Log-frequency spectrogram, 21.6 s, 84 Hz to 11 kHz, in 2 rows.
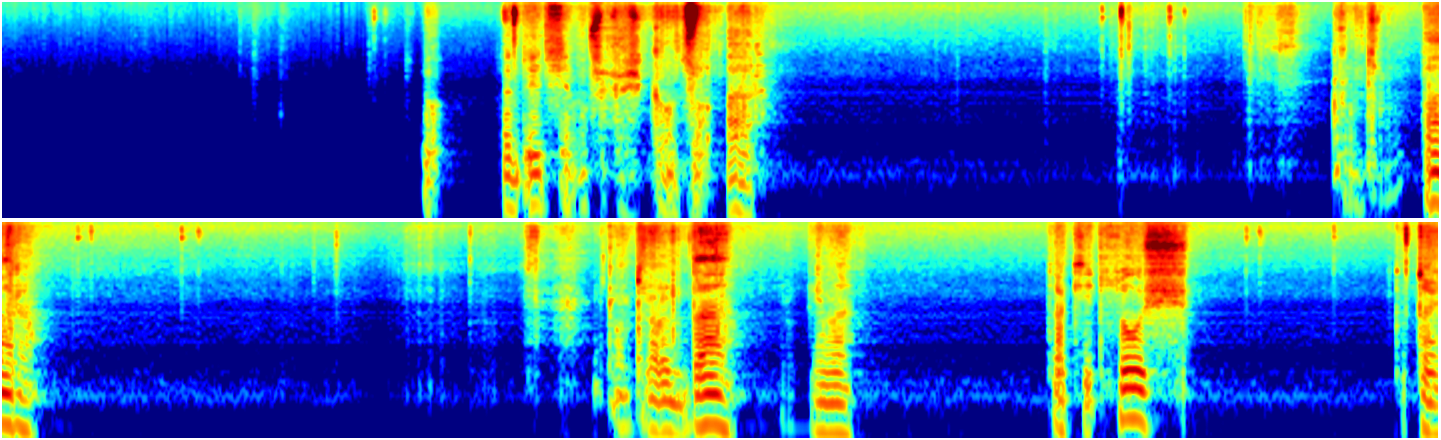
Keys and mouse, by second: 2.7-3.7 drag, 5.3 ctrl+r, 10.6 ctrl+r, 13.2-14.2 middle drag, 15.9 ctrl+b, 20.8 click.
